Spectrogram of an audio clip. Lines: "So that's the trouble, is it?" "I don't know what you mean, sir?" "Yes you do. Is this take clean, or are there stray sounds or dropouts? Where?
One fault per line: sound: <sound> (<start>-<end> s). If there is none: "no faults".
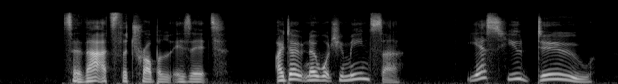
no faults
